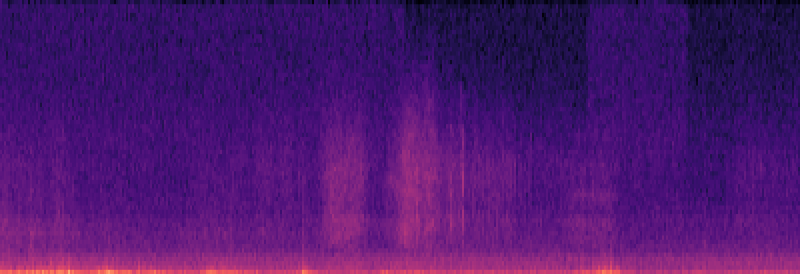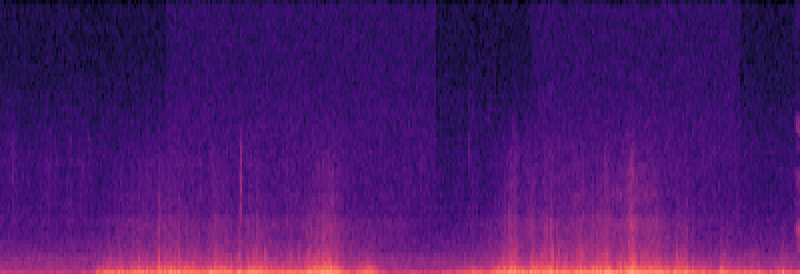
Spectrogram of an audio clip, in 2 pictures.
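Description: Wind buffeting the microphone in gusts: a low rumble that swells and drops, with a strong gust at the start, a short one about six seconds in, and two long, heavy gusts in the second half.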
